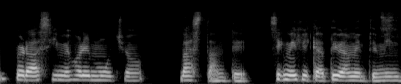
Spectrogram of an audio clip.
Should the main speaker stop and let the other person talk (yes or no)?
yes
